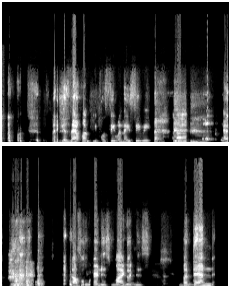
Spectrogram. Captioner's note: laughter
